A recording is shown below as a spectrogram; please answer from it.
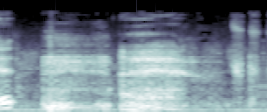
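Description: A man's low, wordless mutter and breath, with a couple of faint light clicks near the end.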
